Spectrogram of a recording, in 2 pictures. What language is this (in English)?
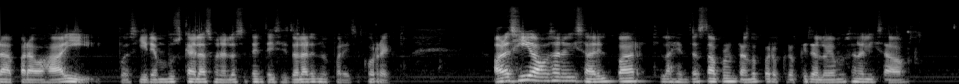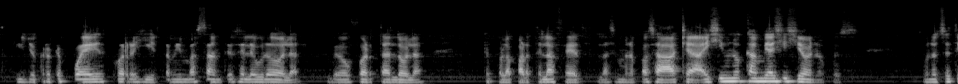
Spanish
